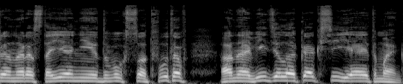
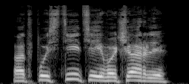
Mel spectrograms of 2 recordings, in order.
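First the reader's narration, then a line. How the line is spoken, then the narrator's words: Shout. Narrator (Russian): крикнула она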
